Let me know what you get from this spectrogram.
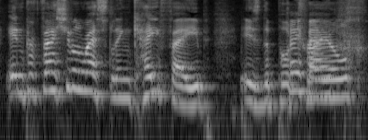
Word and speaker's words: Kayfabe: Am I pronouncing that correctly? – Kayfabe. – Kayfabe. – That's what it sounds like.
